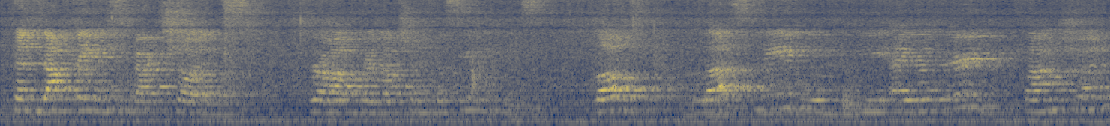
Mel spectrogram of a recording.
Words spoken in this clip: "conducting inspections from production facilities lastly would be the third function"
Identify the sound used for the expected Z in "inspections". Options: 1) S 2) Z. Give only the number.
1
